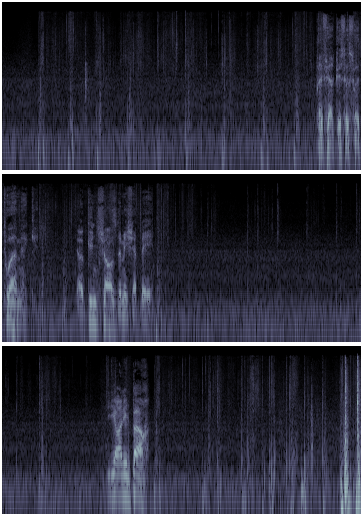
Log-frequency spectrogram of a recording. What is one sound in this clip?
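Footsteps walk over a hard floor.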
